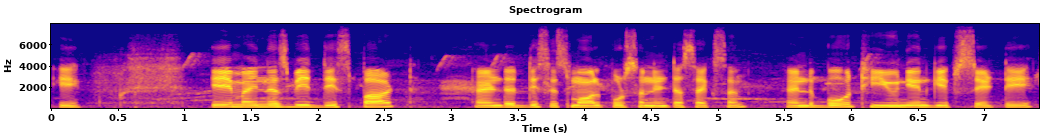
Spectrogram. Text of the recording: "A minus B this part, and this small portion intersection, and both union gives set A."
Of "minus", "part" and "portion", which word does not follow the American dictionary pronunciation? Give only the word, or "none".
portion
